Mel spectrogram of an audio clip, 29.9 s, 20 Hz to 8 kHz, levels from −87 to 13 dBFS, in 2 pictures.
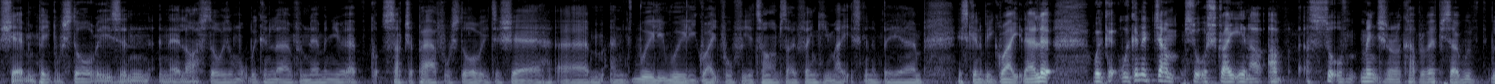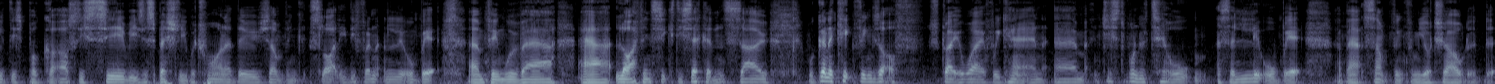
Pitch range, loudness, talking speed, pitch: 90-105 Hz, -32 LUFS, 245 wpm, 95 Hz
